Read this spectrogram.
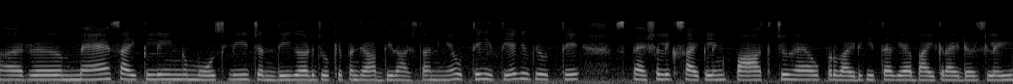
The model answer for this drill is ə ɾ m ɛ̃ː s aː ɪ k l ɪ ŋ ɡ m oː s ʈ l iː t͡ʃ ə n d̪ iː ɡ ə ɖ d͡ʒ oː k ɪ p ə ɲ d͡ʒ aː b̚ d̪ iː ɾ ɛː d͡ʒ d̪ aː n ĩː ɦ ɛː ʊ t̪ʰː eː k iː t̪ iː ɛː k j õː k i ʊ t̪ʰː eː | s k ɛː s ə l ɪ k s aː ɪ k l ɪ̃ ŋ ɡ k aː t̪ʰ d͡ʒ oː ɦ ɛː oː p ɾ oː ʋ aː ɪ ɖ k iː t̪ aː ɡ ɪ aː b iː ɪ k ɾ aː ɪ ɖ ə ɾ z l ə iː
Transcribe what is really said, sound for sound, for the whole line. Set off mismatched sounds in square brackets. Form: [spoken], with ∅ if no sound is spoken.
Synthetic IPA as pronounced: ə ɾ m ɛ̃ː s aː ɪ k l ɪ ŋ ɡ m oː s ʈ l iː t͡ʃ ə n d̪ iː ɡ ə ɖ d͡ʒ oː k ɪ p ə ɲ d͡ʒ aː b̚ d̪ iː ɾ [aː] d͡ʒ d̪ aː n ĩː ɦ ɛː ʊ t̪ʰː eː k iː t̪ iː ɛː k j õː k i ʊ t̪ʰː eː | s [p] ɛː [ʃ] ə l ɪ k s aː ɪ k l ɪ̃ ŋ ɡ [p] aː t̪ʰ d͡ʒ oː ɦ ɛː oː p ɾ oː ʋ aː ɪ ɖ k iː t̪ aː ɡ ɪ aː b [aː] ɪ k ɾ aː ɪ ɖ ə ɾ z l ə iː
